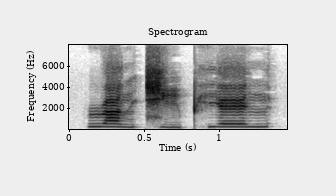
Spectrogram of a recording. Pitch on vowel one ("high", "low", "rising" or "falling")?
falling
